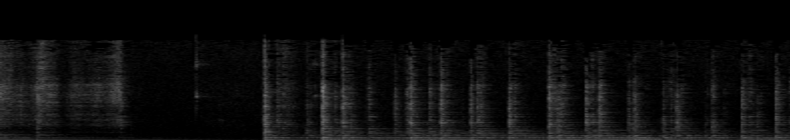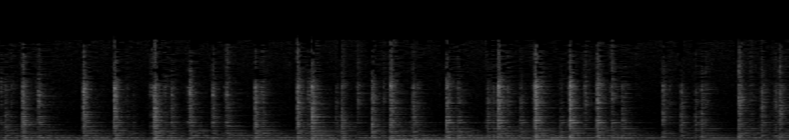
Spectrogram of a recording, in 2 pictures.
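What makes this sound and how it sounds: Fingertips and nails tap fast on the metal surface of a round, red printed, medium-sized Annas gingersnaps biscuit tin, hollow and empty with its lid off, held up near the mic. After about a second of near silence, a dense run of quick, uneven metallic taps begins. Each tap rings with a low, hollow tone and lingers briefly.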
